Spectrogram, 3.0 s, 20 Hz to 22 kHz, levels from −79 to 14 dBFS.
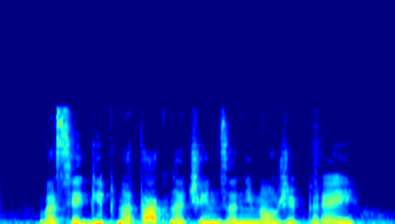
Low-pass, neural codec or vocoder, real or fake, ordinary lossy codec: none; none; real; none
